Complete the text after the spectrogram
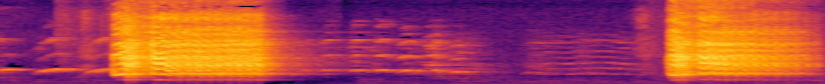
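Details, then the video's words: Captive pet Moluccan cockatoo showing how loud it can get: two very loud, harsh, grating screams about a second long, a few seconds apart. Softer creaky notes come before each one. "How loud are parrots, can they get crazy loud? My Moluccan Cockatoo showing you how loud"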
